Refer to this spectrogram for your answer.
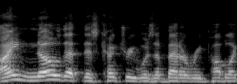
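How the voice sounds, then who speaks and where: Recorded very cleanly against a silent background, a man talks at a fairly quick pace with ordinary pitch variation. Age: 60s. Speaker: guest speaker on law and notices. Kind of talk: casual discussion. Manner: halting, repeats words.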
